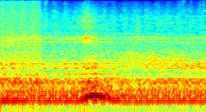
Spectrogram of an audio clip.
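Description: A car engine revs up briefly and drops back.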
